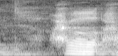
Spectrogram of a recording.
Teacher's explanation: حا کو حلق کے درمیان والے حصے سے ادا کریں گے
